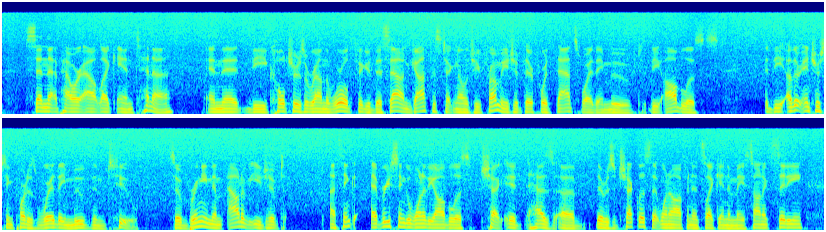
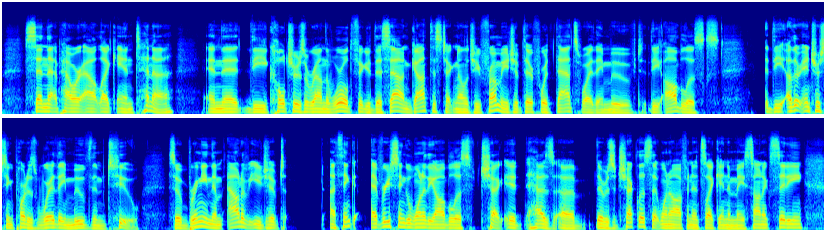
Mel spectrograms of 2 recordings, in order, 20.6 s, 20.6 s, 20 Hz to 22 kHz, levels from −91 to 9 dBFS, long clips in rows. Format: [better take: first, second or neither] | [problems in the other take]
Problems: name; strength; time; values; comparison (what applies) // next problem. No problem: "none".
second | hiss; loud; throughout; 3 dB below the speech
